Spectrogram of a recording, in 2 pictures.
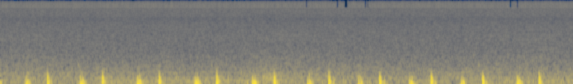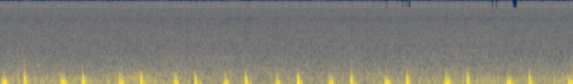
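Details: Male (boy) heart sounds in a silent, no-talking ASMR recording: soft low thumps repeating evenly throughout over a faint hum; steady, regular heartbeat.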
